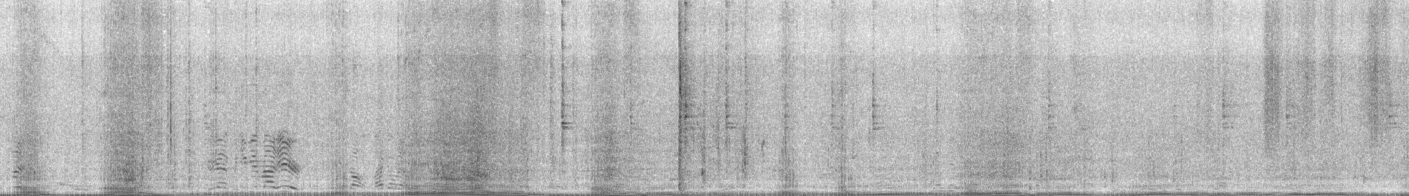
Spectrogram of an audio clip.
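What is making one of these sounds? An engine revs hard, rising and falling over and over.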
